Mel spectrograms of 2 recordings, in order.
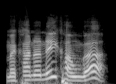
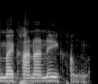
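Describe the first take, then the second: First: It is said with a challenging, rhetorical tone. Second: It is said as a flat, plain statement. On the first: The speaker will certainly eat. "बोलने की tone अलग हुई" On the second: The speaker will not eat. "लिखा हुआ पढ़ने पर तो आप कहेंगे"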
